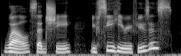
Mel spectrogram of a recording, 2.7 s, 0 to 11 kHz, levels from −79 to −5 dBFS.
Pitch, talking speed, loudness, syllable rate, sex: 195 Hz, 155 wpm, -19 LUFS, 4.0 syllables/s, female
